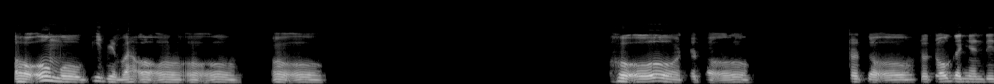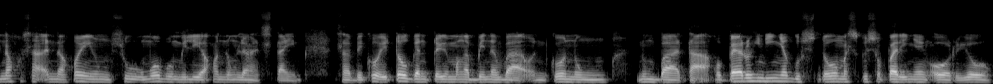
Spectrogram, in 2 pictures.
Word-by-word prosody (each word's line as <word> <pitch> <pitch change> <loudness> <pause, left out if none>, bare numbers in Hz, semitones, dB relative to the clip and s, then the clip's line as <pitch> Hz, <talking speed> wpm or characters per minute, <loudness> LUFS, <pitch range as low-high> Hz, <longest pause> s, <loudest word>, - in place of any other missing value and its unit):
Oo, 135 +7 +6
mobi, 125 +1 +1
di 125 - +1
ba? 115 - +4
Oo, 110 -1 +1 0.3
oo. 110 -1 -2 0.3
Oo. 110 -3 -1 2.8
Oo, 130 -3 +4
totoo. 110 -3 -3 1.0
Totoo. - - 0 0.3
Totoo, 125 +2 +1
ganyan 130 -2 0
din 130 0 -2
ako 135 0 -6
sa - - -3
anak 115 -1 -5
ko, 145 - -1
eh, 130 -3 0
yung 120 -2 -5
sumo, 125 +2 -3
bumili 115 -3 -3
ako 120 +2 -3
no'ng 115 0 -5
last 105 -4 -4
time, 95 -2 -5 0.3
sabi 105 0 -4
ko, 115 - +2
"Ito, 145 +6 +4
gan'to 120 -2 0
yung 120 -1 0
mga 115 - +1
binabaon 110 -3 -1
ko 125 +1 +1
no'ng 110 -2 -2 0.3
no'ng 120 -1 -3
bata 110 -2 +1
ako," - - -6
pero 145 +1 +7
hindi 150 -1 -1
niya 145 -1 0
gusto, 125 0 -2
mas 125 -1 -4
gusto 125 0 -6
pa 125 - +7
rin 115 0 +3
niya 115 -1 -2
yung - - -7
Oreo. 110 +1 +2
120 Hz, 145 wpm, -24 LUFS, 110-125 Hz, 2.8 s, pero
